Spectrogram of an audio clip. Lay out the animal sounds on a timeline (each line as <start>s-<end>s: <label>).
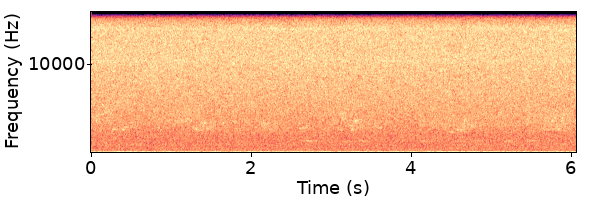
0.0s-6.1s: Red-eyed Vireo (Vireo olivaceus)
